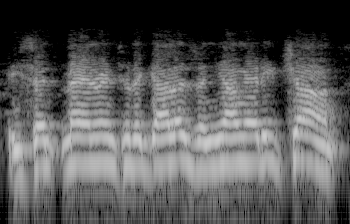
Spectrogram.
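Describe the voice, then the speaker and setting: A man's voice: high-pitched, fairly even intonation, fairly quick, lightly acted. An actor playing a dutiful prison officer in a radio drama, respectful to his superior but blunt and earnest. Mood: indignant. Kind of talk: old radio drama acting. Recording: dull, slightly noisy vintage radio recording.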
